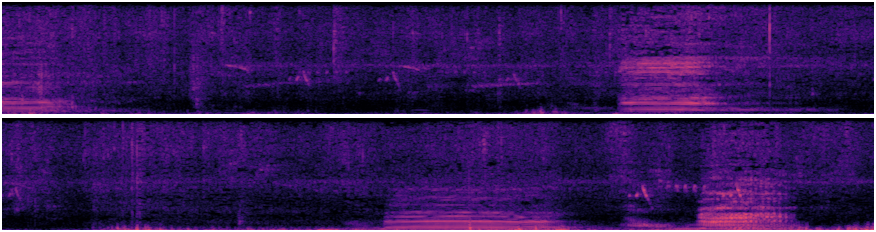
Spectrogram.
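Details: Cows from a herd moving through a rice field on a traditional village farm give short, nasal moos at irregular intervals, partly covered by steady low rumbling noise and footfall-like thuds.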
